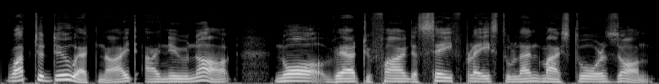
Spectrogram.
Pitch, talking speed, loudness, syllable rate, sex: 135 Hz, 180 wpm, -17 LUFS, 4.1 syllables/s, male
